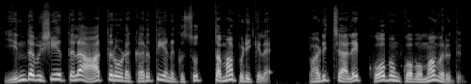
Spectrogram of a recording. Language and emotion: Tamil, angry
